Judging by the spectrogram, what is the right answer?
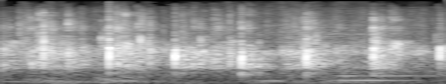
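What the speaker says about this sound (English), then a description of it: "A big round of applause." Audience applause following a panel discussion on climate finance for African development finance institutions, a steady patter of hand claps with regular louder peaks, heard close and continuing for the whole stretch.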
